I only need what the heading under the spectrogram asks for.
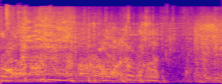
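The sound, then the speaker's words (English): A loud, rumbling dinosaur-like growl made from a dog playing with a rope toy, used for the T-Rex shaking and killing the gallimimus. It is continuous and snarling for about two seconds, with a brief dip before the roar surges back. No talking. “And of course, the T-Rex shaking and killing the gallimimus is just my dog playing with a rope toy.”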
